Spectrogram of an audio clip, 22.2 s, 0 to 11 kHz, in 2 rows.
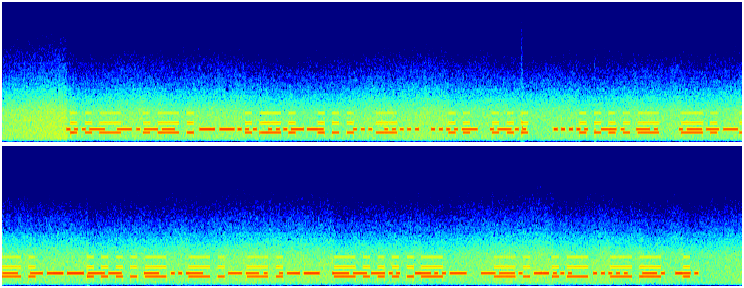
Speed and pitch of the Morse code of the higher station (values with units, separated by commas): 21 wpm, 1060 Hz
